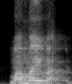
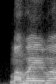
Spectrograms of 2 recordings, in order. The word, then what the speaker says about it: ममैव: Okay, now the pronunciation is like mamaiva. ठीक है. mamaiva amsho jiva loke jiva bhuta sanatana.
